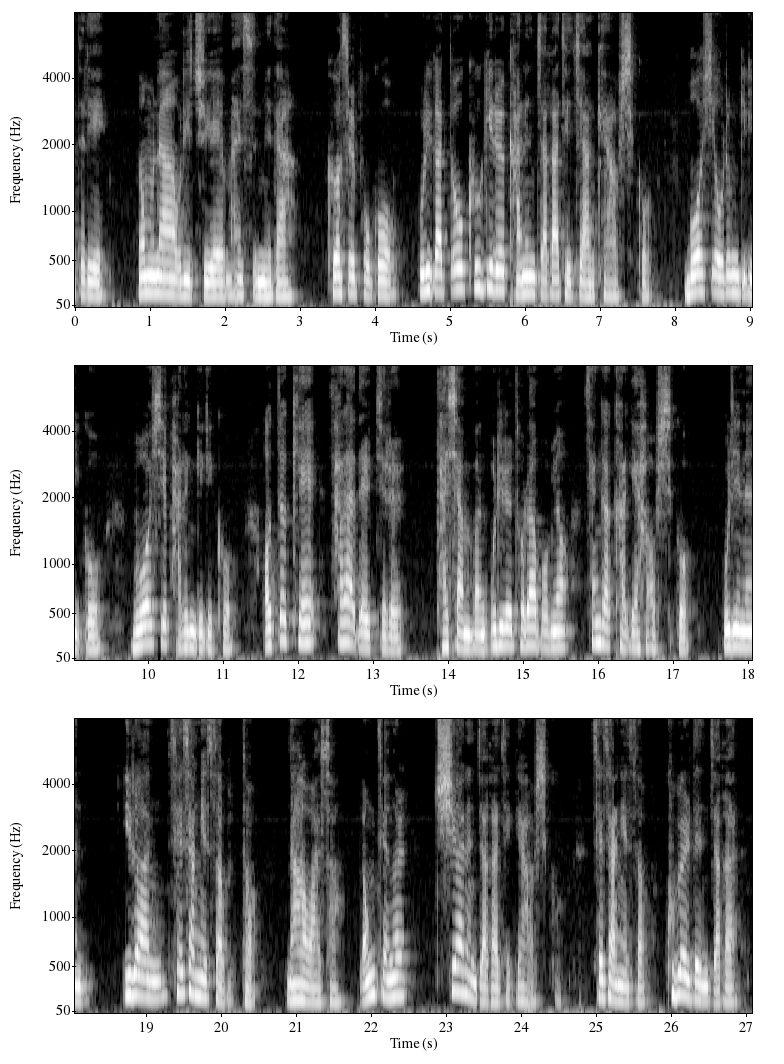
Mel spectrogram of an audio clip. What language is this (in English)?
Korean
